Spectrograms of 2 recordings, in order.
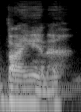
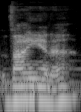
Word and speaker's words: Vienna: it's a little town they call it Vienna. That's how they pronounce it there, but Vienna, Ohio. Spelled like the classic Austrian city though.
